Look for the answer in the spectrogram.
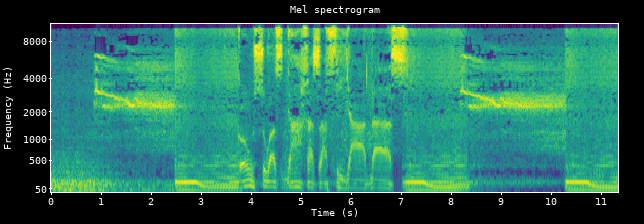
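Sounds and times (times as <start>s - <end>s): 
deep tone: 0.0s - 4.8s, 5.8s - 8.5s
low rumble: 0.0s - 8.5s, 10.3s - 11.3s
eagle screech: 0.9s - 2.7s, 8.2s - 10.4s
speech: 4.0s - 7.6s.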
